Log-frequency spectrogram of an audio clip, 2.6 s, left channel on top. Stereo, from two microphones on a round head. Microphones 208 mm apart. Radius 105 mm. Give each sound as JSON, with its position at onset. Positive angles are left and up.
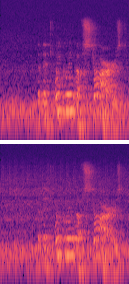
{"t": 0.7, "sound": "a man speaking", "side_deg": 5, "distance_m": 4.0}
